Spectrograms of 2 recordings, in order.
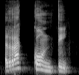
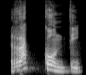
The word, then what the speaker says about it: racconti: Preste atenção na palavra racconti. Aqui temos um R no começo de palavra e um duplo C. Lembra daquela pausa que a gente dá antes de completar a pronúncia disso? Racconti.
